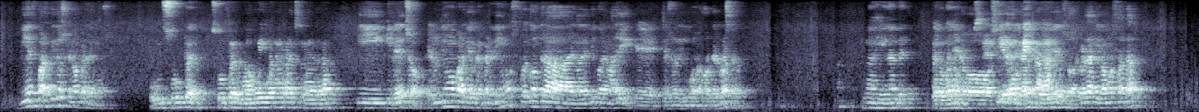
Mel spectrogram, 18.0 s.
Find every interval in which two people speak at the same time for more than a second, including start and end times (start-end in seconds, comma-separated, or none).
14.2-16.0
